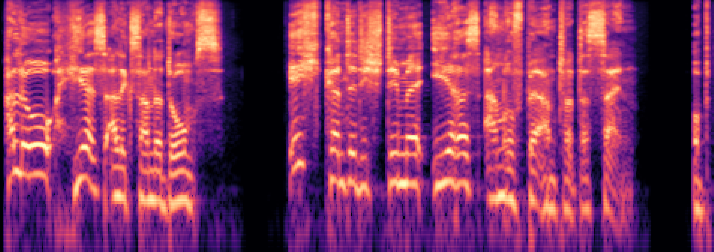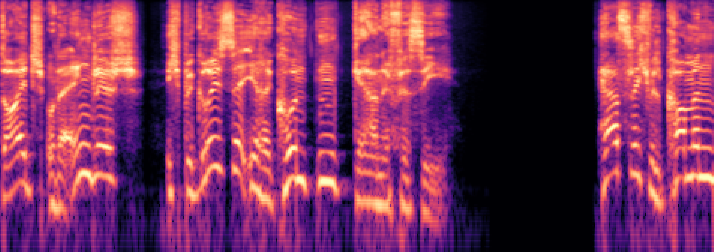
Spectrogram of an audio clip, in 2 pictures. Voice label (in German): Telefonansagen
